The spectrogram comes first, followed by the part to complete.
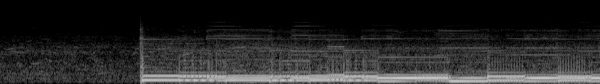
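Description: Faint hiss, then an acoustic guitar starts abruptly about a second and a half in, playing the picked instrumental intro of a song.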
